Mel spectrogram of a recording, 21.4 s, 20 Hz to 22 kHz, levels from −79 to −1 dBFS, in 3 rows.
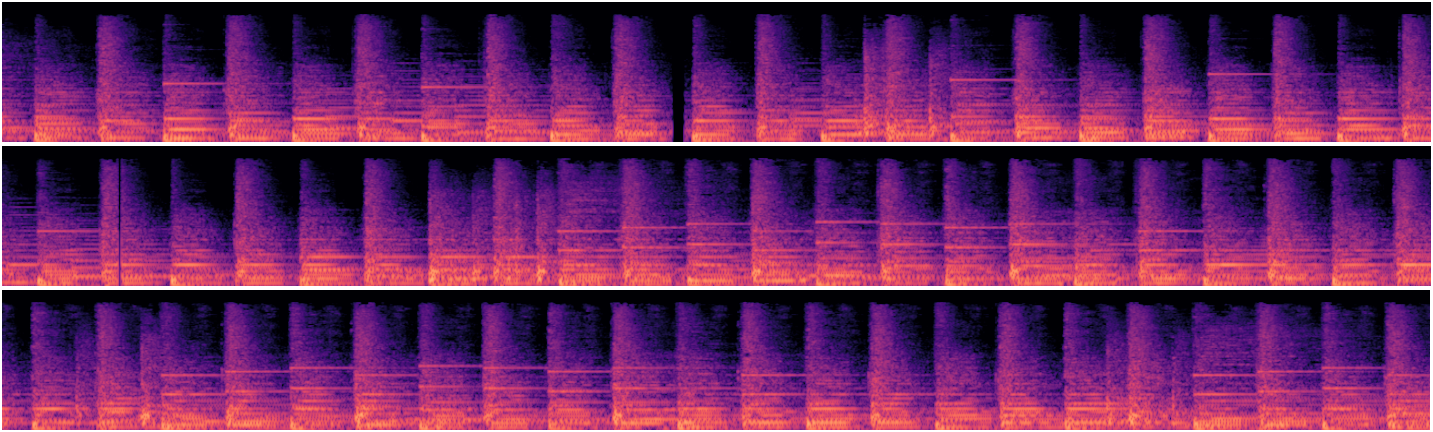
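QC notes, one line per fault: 3.35 to 3.41 s, block of digital silence: the sound drops to silence for 64 ms and returns with no fade, leaving a brief hole. The hard edges and dead-flat gap set it apart from a faded or concealed dropout.
7.72 s, block of digital silence: a 21 ms cut whose length fits a 1024-sample buffer that was not filled in time.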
